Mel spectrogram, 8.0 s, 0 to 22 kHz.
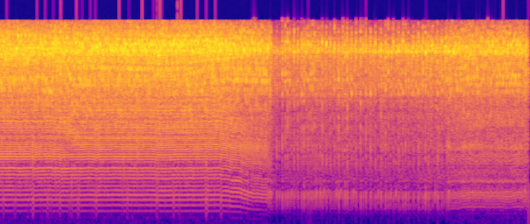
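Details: Saito FA-56 four-stroke glow engine, first run after teardown, cleaning and bearing replacement; apparently moderate-time engine on 12x6 prop, OS F plug, 5% Omega fuel. High steady buzz dropping smoothly to a lower, even idle with crisp regular firing; normal running.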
